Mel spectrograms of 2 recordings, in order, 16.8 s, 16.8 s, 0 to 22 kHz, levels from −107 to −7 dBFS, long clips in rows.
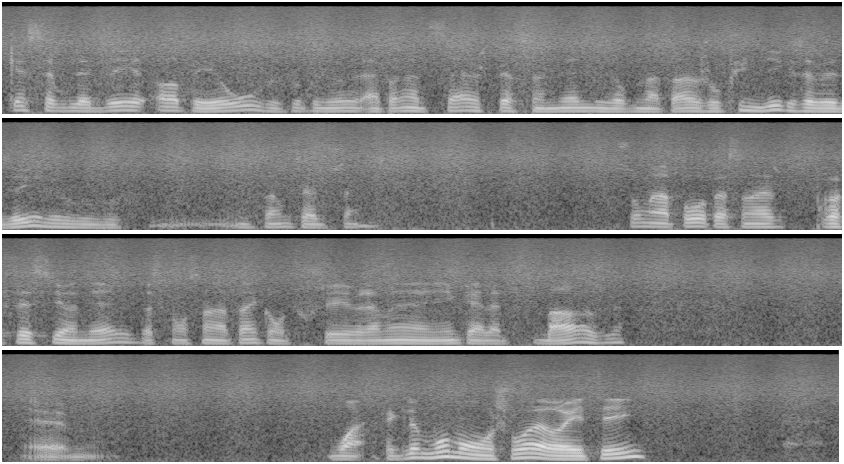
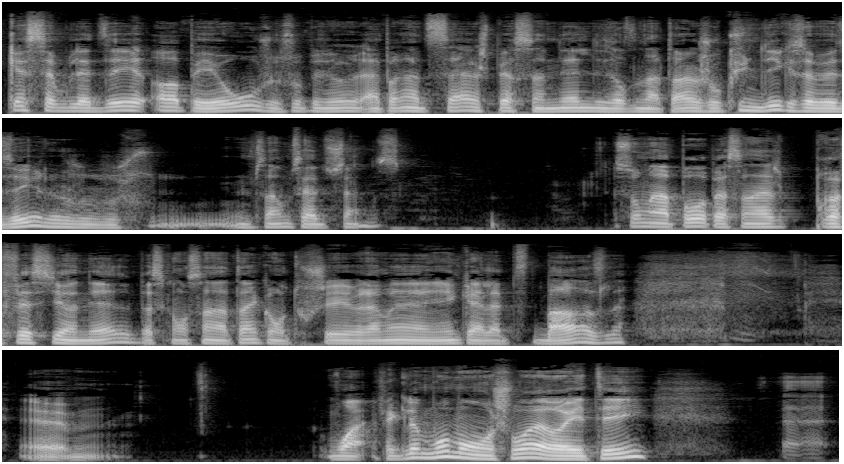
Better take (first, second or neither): second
